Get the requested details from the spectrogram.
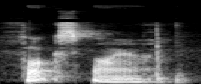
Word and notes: foxfire: British English

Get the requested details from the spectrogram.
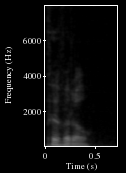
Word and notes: pivotal: American English

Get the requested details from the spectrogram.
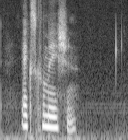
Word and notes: exclamation: American English

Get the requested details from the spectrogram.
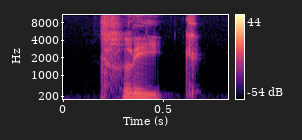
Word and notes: clique: British English

